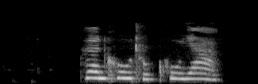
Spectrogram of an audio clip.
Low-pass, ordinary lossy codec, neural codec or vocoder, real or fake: 7.2 kHz; MP3, 32 kbps; none; real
